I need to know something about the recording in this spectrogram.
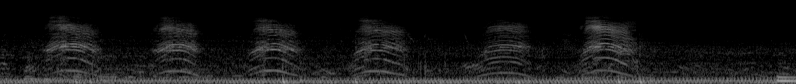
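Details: Tiger cubs abandoned by their mother, at Taigan lion park in Belogorsk, Crimea. Six arched, harmonic mewing cries come roughly once a second over a steady low hum.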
